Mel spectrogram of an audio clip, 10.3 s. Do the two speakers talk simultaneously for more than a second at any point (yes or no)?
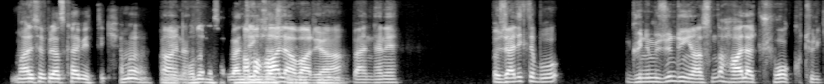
yes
